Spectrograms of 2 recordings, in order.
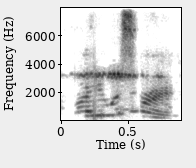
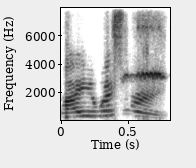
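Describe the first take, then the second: First: Quiet, stress on you; hushed. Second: Said in the usual way. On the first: Real, not acted.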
